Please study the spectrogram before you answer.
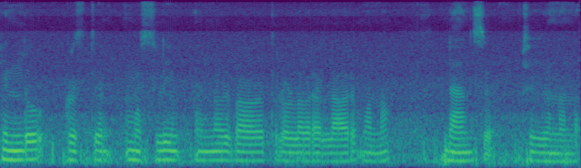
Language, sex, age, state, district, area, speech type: Malayalam, male, 30-45, Kerala, Wayanad, rural, spontaneous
